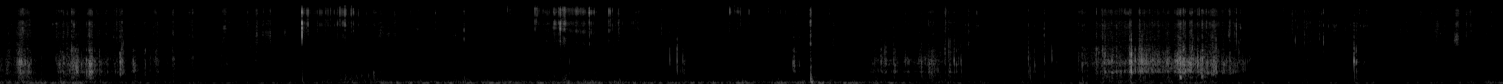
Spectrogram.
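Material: Popcorn.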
